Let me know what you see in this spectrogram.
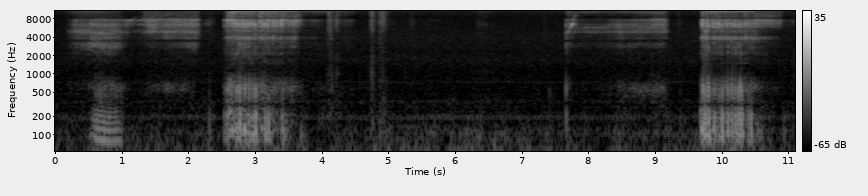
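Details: Loud rattling snores from a sleeping dog, three main breaths with softer breathing between; snoring.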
